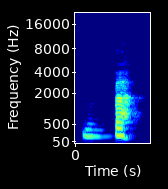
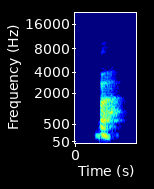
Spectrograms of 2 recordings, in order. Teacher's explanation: the V sound in van uses your teeth and lips, V, while the B sound in ban uses only your lips, B.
